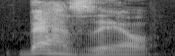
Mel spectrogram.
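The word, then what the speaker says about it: ברזל: Berzel.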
